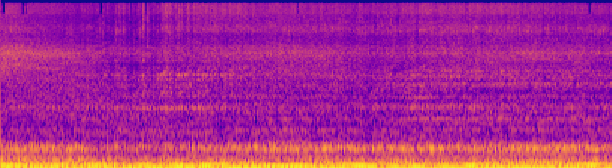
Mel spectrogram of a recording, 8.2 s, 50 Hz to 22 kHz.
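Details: Fully built 3800 V6 race engine on its first start after the build: deep, smooth rumble swelling and settling evenly on throttle blips, no ticks or knocks, no smoke or leaks; normal revving.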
